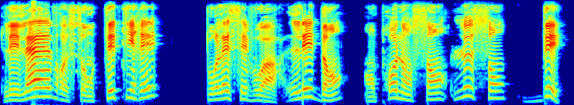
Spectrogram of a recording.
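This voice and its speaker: Slow, deliberate man teaching phonics. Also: sits high, sing-song, pushed and bright, no room sound. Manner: spells out letters and syllables carefully. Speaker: reading teacher. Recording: dull, dry lo-fi voice-over.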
